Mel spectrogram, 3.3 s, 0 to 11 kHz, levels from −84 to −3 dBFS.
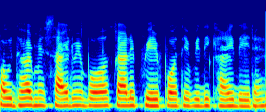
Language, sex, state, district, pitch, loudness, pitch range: Hindi, female, Bihar, Darbhanga, 200 Hz, -18 LUFS, 190-205 Hz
